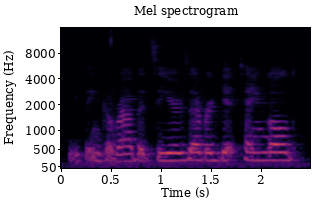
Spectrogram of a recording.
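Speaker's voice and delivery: usual speaking voice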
